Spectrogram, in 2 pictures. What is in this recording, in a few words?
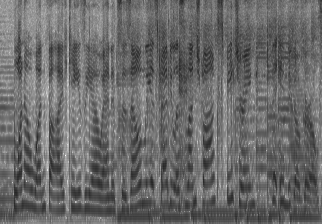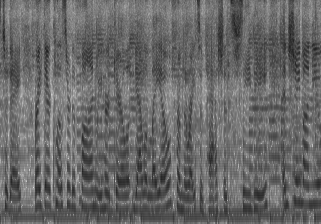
announcer; kzon - phoenix, arizona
